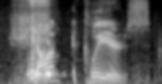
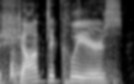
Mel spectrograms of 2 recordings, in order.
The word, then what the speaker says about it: Chanticleers: The Coastal Carolina, listen to me say it, folks, Chanticleers. It is the Chanticleers, not Chanticleers, not Chanticleers. Who was saying it wrong?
